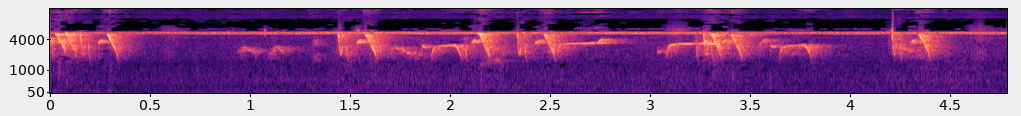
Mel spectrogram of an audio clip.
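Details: Gathered Scarlet-backed flowerpeckers sing competitively one morning, 10 May, giving dense high sharp chirps and short rising and falling twitters in quick bunches. An unbroken high whine sounds behind them.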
